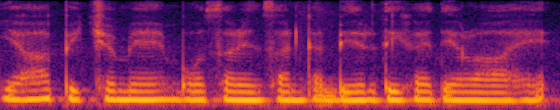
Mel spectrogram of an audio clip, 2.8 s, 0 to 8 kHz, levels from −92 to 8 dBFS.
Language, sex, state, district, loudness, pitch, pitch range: Hindi, female, Arunachal Pradesh, Lower Dibang Valley, -13 LUFS, 190 Hz, 185-195 Hz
